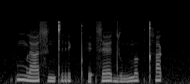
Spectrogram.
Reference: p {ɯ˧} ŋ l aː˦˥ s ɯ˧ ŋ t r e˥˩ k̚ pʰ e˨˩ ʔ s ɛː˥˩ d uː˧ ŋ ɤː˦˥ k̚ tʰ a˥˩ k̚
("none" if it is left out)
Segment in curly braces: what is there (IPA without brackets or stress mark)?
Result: ɯ˥˩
